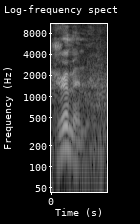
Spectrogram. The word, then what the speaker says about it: Drymen: Looks like it's spelled Drymen, but they it's pronounced Dri.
